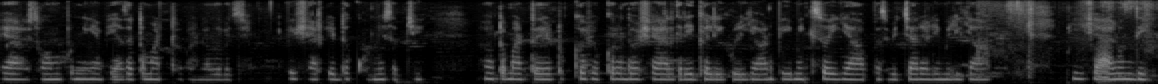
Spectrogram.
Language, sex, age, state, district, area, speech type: Dogri, female, 60+, Jammu and Kashmir, Reasi, rural, spontaneous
